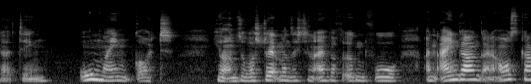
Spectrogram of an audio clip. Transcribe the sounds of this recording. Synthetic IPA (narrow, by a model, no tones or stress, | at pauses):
a̰d̥ɪ̰ŋ | ʔoːmaɪnɡ̥ɔt | jaːʊntz̥oːvasʃtɛltmanzɪçd̥anʔa̰ɪnfaχʔɪ̰ɐɡŋ̩tv̥oːʔanʔa̰ɪnɡaŋa̰nʔa̰ʊsɡ̥a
